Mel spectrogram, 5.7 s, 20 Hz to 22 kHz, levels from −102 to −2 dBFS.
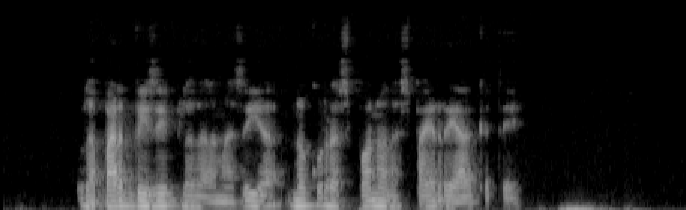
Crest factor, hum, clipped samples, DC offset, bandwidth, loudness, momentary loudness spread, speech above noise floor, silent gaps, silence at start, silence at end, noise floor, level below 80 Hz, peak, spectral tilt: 20 dB; none; under 0.1%; under 0.1%; 12 kHz; -40 LUFS; 17 LU; 34 dB; none; 0.65 s; 0.35 s; -73 dBFS; -54 dBFS; -20 dBFS; -8 dB/octave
